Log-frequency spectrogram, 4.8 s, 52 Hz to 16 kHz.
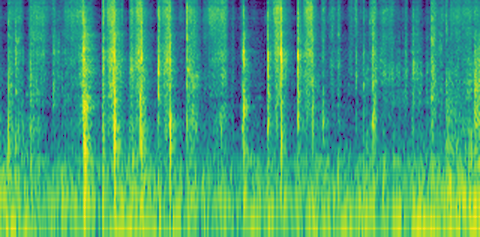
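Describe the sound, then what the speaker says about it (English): Playing cards being handled and shuffled at a tabletop during a solo game of Imperium, 3rd Edition, a quick run of crisp, close riffling snaps and flicks with no talking. "we need to add a card to the mission stack"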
